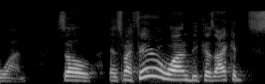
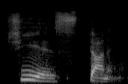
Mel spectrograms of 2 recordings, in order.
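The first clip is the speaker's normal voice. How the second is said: softer, drawn-out praise; slow, savoring emphasis; 4 semitones lower, 7 dB quieter, slower than usual. Acted. Speaker introducing a girl to a listener, slow and savoring. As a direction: linger over each word, slightly hushed. Example word set against plainer one.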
